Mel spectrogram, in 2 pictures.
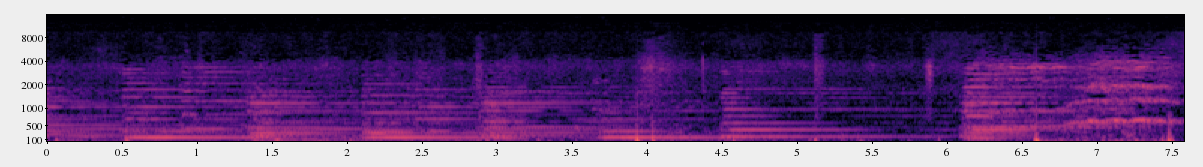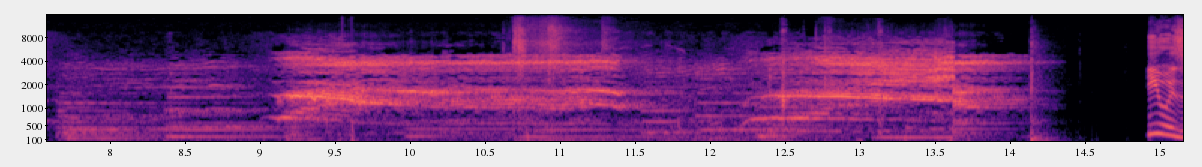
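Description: A children's choir sings in a church, gentle harmonized voices at first, then a child's piercing high scream rises over the singing and persists on and off for several seconds before cutting off.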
